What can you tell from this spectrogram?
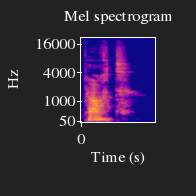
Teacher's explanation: If a word ends in an unaccented e or in es, the preceding consonant is always pronounced, but the e or the es remains silent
